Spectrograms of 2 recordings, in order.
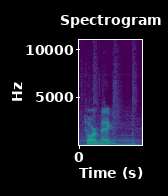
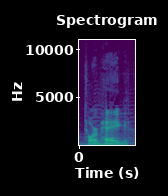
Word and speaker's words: Torabhaig: know we've talked about how to say the name tour big and uh if i get it wrong at any point it's because i'm still figuring it out i definitely called it uh torbeg for a little bit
